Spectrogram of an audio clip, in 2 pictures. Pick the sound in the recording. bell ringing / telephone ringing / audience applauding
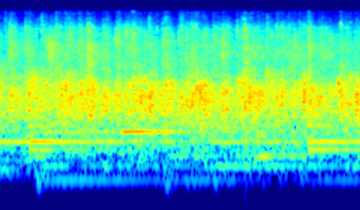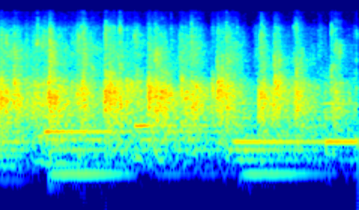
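audience applauding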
